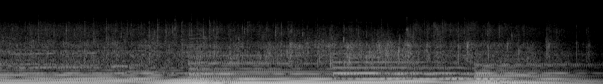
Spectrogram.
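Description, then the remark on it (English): A standing crowd at a church service applauds steadily for several seconds to welcome a pastor, a dense patter of clapping layered over sustained keyboard chords that shift twice before fading slightly at the end. “Stand on your feet and give a round of applause”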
